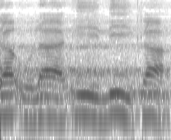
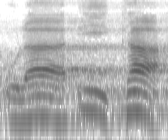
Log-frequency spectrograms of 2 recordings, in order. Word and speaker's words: أولئك: ذا أولئك أولئي ليك لا ينطق به، لا تأتي باللام فيه.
